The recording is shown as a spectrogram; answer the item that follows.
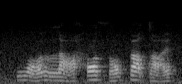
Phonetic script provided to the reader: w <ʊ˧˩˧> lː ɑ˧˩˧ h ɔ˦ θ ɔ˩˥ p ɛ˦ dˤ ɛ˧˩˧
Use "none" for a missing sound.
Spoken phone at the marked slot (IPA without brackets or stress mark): ɔ˧˩˧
